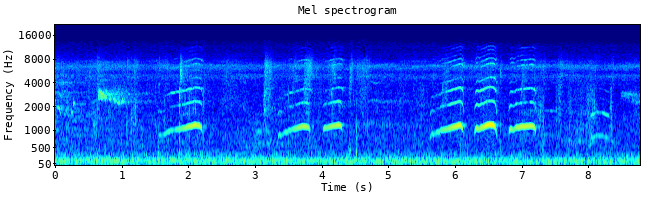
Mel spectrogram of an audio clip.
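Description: Infant long-tailed macaque giving short rising coo calls, six in all: one, then a pair, then three in quick succession near the end.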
